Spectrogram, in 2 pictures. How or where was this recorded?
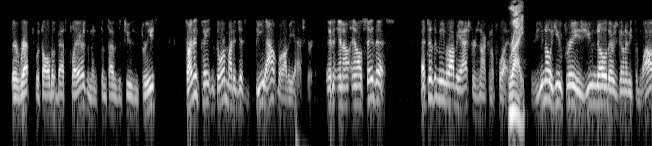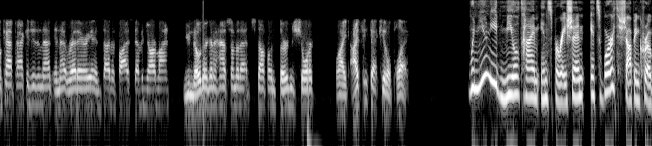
phone line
